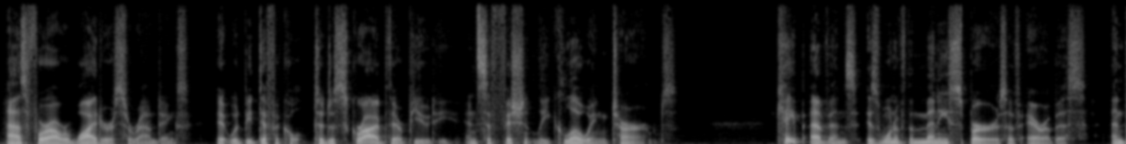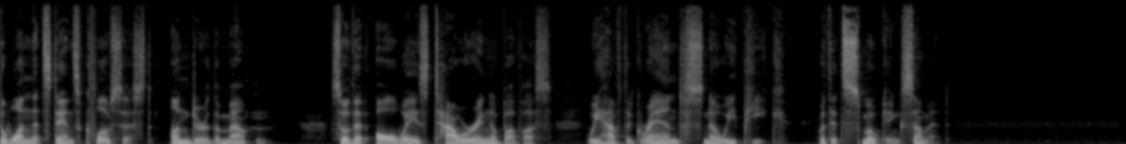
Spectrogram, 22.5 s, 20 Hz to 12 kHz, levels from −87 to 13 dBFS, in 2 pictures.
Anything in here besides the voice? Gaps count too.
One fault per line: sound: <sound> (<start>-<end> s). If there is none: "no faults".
no faults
